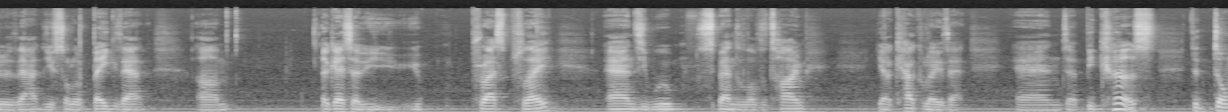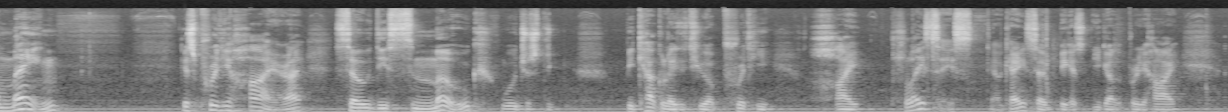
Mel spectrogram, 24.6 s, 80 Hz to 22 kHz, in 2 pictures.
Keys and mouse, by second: 2.2 click, 13.2-14.6 middle drag, 21.7-22.6 shift+middle drag.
